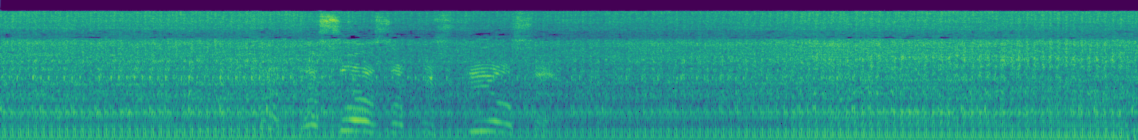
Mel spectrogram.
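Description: A petrol generator engine runs with a steady, loud drone.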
